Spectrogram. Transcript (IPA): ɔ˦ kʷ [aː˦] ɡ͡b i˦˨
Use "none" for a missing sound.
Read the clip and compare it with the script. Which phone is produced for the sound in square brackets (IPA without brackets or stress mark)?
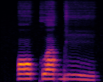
a˦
